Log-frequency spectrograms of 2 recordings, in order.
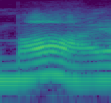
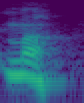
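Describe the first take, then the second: First: "my" with its full "eye" vowel, punched; clear, stressed "my". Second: "my" shrunk to "muh"; unstressed "muh" for "my"; reduced vowel. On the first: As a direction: say "my" fully, as "mai". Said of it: "rather than". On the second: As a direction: weaken "my" to a short schwa. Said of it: "I get". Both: Shown as a demonstration.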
